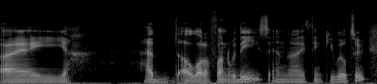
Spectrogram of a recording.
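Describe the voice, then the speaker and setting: A man speaks in a fairly low, bright, sharp voice with an Australian accent. The recording is very clean, with a silent background. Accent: scuffed Australian. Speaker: gaming YouTuber. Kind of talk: gameplay commentary. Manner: casual, hesitant with fillers.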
